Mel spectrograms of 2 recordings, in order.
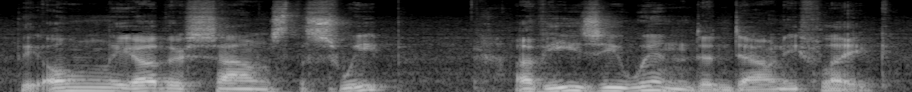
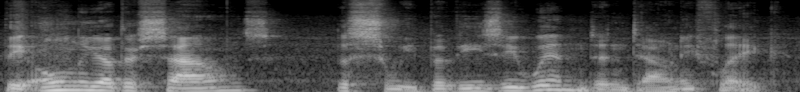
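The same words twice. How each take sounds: First: The line runs on with no pause after 'sounds'. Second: There is a clear pause after the word 'sounds'. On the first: The speaker calls it wrong. "If I were to read them as written, they would sound like this" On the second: The speaker calls it right. "It's the second way that I'm reading now"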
